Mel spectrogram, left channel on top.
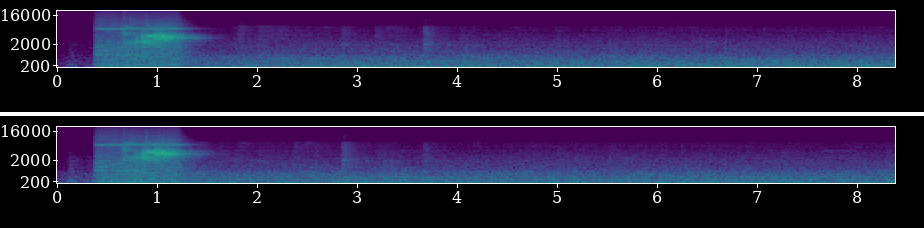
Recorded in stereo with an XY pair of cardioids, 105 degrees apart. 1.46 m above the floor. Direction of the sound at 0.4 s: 5° right.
